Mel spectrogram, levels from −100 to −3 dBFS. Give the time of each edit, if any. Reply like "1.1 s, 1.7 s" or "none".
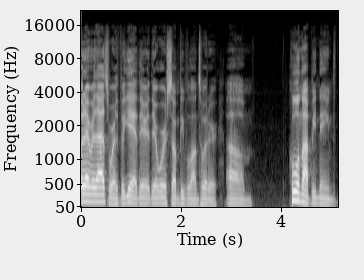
2.8 s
